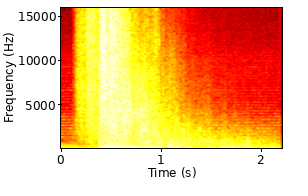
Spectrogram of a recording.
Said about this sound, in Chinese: 看到这个场景的宙斯觉得这样下去不是办法，于是他呼唤雷霆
